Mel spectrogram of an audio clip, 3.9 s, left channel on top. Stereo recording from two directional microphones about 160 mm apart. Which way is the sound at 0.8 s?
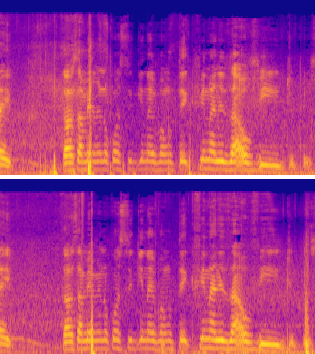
30° right (ahead or behind).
